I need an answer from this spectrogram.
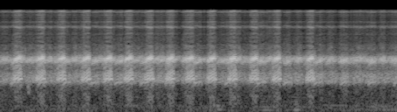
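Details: Advertisement call of a Japanese tree frog, a quick series of short, harsh, nasal notes at about five per second, evenly spaced and ringing high, with a faint steady hum behind.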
